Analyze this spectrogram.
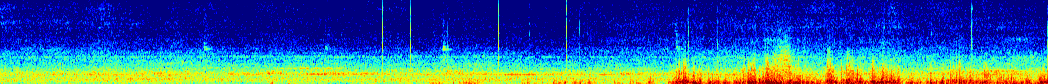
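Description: A passenger train rumbles away along the tracks, fading into the distance.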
